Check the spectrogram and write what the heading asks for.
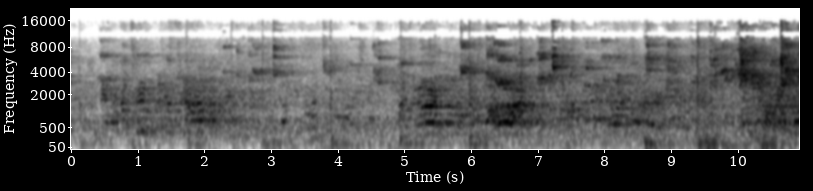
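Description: A basketball dribbled on a hardwood gym floor, bouncing in short repeated thuds, over the voices and shouts of spectators in the gym.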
